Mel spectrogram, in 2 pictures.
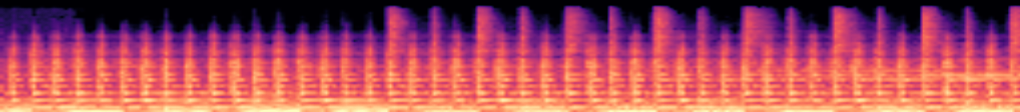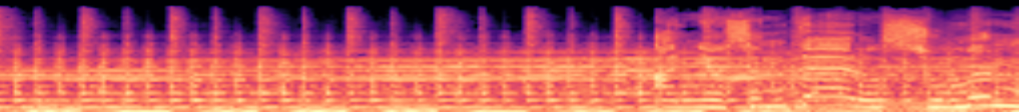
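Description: A loud pop song plays throughout with a steady, punchy beat and full instrumentation; a sung vocal line seems to come in near the end.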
